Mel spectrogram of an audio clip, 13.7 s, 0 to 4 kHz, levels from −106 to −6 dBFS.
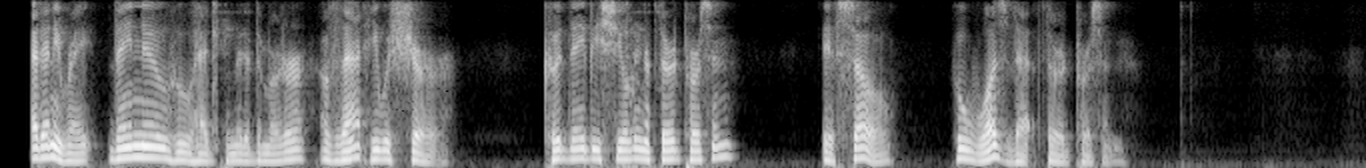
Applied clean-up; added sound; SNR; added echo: neural mask model DeepFilterNet 3.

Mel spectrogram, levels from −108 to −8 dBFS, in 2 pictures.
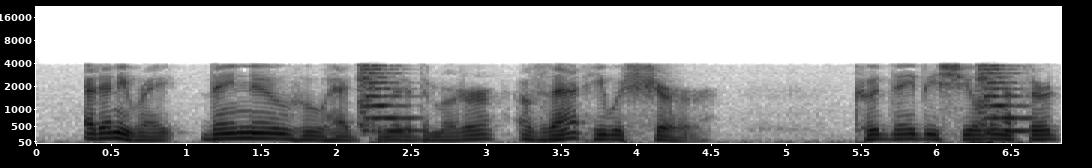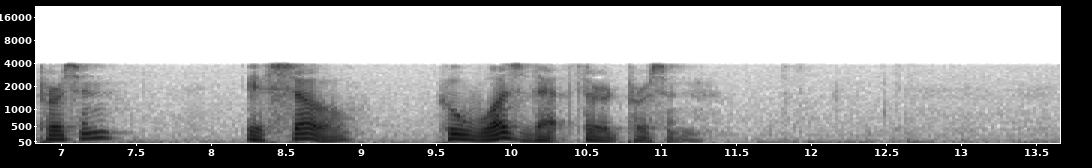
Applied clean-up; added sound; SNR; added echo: none; Bowed string instrument; 2 dB; none.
